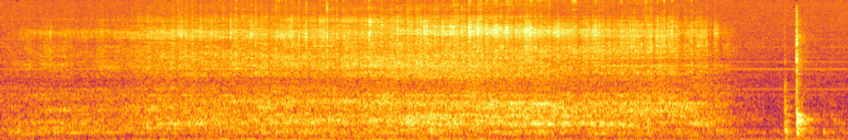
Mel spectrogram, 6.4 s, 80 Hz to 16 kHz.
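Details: 40-year-old Hornby Class 43 HST model locomotive after motor replacement, at about scale 70 mph: quiet even whirr of small motor and gears rolling smoothly along track, no catching or grinding; runs healthy, pulling power untested.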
